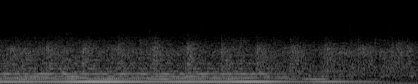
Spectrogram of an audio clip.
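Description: A church congregation applauding during a Sunday service, a broad continuous wash of clapping that swells and eases over a sustained low instrumental tone.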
